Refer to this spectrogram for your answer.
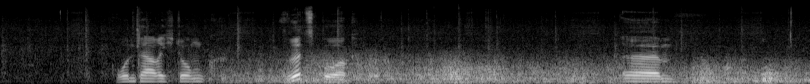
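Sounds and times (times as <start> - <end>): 
steady rain: 0.0 - 8.0
speech: 1.2 - 3.9, 6.2 - 7.7
thunder rumbling during a thunderstorm: 1.6 - 8.0.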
